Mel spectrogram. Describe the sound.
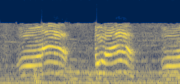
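A newborn baby only a few hours old cries in high-pitched, wavering wails: two full cries with a short pause between them, then the start of a third.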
